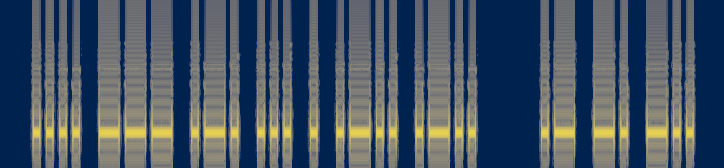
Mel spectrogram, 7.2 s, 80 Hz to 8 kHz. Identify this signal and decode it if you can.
Morse code, heard as a keyed tone, about 18 wpm, 700 Hz. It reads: HORSELL AND
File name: 18 WPM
